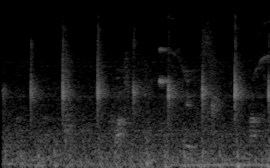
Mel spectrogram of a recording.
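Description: Faint finger snaps, evenly spaced at about two a second: a count-in setting the tempo just before the band starts playing.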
